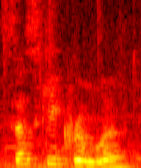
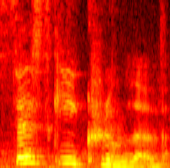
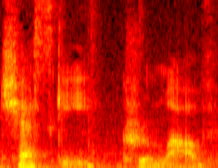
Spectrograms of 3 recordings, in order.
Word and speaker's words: Český Krumlov: Wow, yeah, I've been saying it wrong in my head. Český Krumlov. Český Krumlov. I've been calling it Český Krumlov, which is just all around wrong.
